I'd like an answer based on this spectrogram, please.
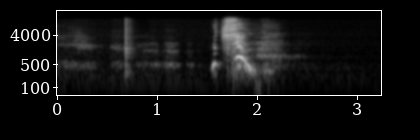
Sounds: Sneeze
